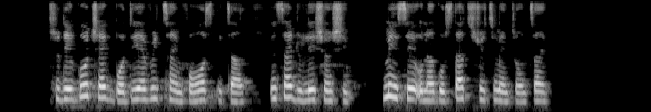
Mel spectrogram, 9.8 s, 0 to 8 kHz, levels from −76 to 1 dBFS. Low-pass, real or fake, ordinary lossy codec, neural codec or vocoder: 7.2 kHz; real; none; none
